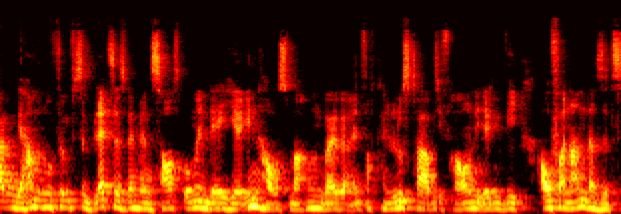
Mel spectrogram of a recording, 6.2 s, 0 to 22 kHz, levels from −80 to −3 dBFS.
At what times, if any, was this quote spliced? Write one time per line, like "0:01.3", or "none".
0:04.3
